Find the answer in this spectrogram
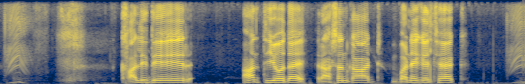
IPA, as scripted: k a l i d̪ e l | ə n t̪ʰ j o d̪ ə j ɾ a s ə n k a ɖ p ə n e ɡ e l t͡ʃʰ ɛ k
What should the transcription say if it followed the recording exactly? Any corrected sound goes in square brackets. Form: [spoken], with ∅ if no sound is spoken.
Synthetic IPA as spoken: [kʰ] a l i d̪ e [ɾ] | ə n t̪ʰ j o d̪ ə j ɾ a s ə n k a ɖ [b] ə n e ɡ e l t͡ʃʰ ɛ k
